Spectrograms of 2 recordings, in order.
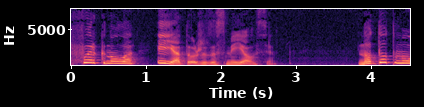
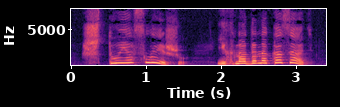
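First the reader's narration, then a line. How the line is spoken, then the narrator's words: Mother exclaiming. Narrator (Russian): Мама воскликнула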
